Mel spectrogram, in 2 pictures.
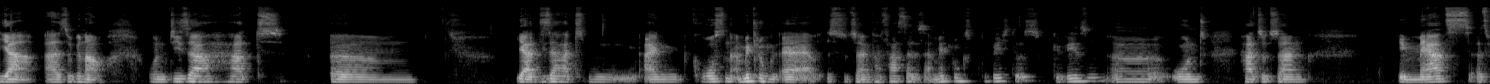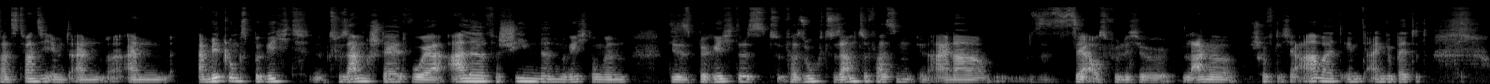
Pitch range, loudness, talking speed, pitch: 115-130 Hz, -26 LUFS, 105 wpm, 120 Hz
